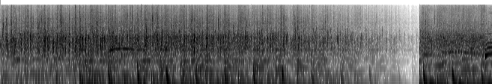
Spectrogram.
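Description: Studio audience applauding over the game show's theme music. Both fade out to a moment of silence about seven seconds in, then music and applause cut back in abruptly.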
